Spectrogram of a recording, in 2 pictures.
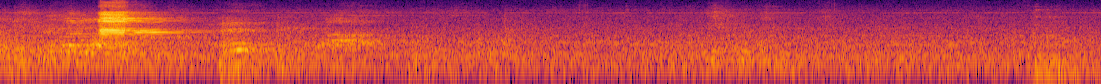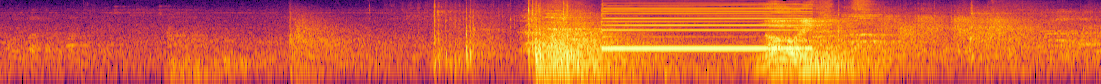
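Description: Low murmur of an arena crowd while a weightlifter sets up at the bar. About sixteen seconds in comes a sudden loud burst of crowd noise, then a steady electronic buzzer tone lasting about two seconds: the platform's down signal that a lift is complete. Shouting and cheering follow.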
